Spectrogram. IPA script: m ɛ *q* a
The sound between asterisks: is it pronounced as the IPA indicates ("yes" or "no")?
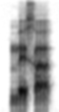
no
